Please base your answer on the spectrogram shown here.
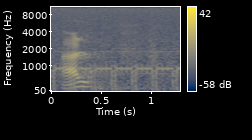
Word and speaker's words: HAL: dans vos langues respectives, en français on dit HAL, H-A-L donc, le robot central hein,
